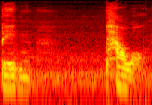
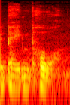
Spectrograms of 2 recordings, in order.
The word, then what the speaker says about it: Baden-Powell: the Americanized pronunciation of Baden Powell it's actually Baden pool um that's that's actually how they pronounce it in England that's how he actually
